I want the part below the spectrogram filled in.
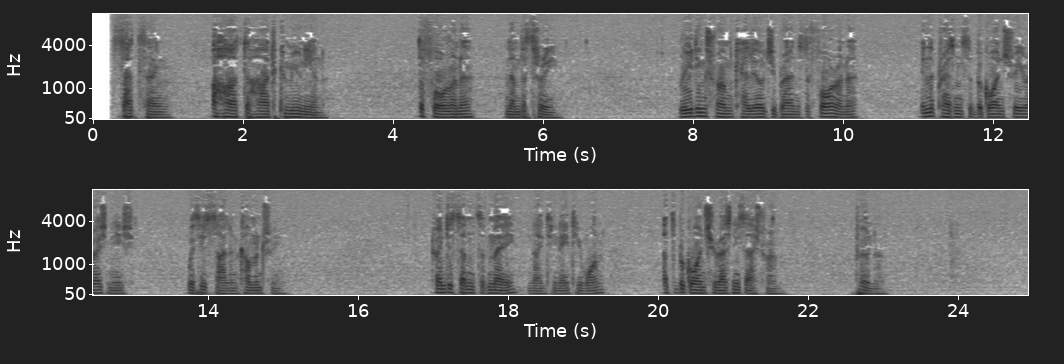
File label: Announcement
